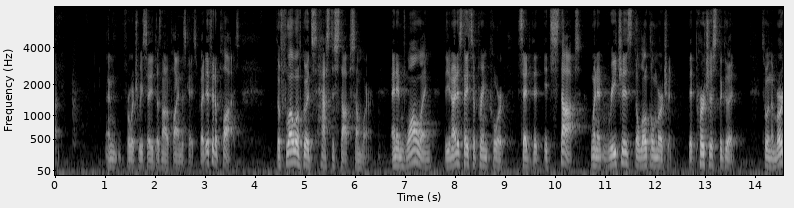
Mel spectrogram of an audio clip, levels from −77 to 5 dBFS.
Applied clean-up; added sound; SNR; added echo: none; none; none; none.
